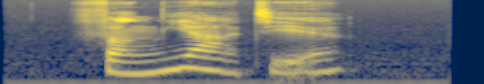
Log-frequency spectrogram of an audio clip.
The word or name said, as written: feng ya jie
